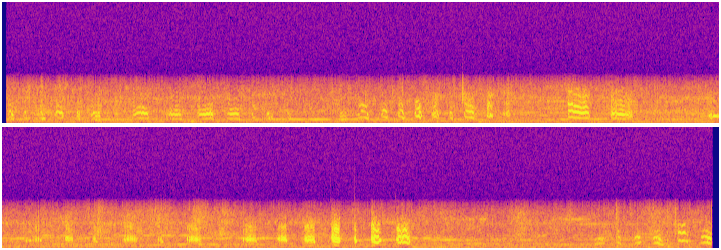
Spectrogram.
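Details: Poodle in a pet shop at Kuzuha, giving high thin whimpers and short yelping cries, loosely repeated throughout and bunching into a quicker run of sharp yelps near the end; no other clear sounds.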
